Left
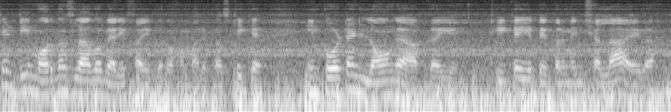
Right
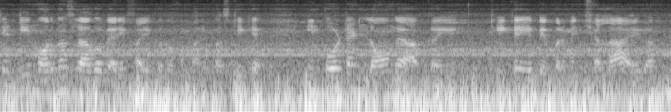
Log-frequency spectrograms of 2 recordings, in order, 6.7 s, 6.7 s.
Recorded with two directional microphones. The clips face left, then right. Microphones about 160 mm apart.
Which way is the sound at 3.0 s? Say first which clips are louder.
Left 7 dB; 40° left (ahead or behind).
